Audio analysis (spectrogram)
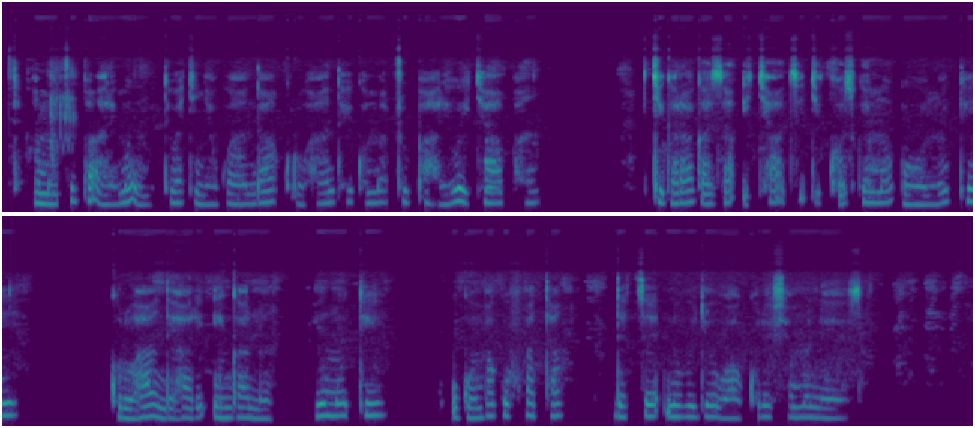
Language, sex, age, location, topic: Kinyarwanda, female, 18-24, Kigali, health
